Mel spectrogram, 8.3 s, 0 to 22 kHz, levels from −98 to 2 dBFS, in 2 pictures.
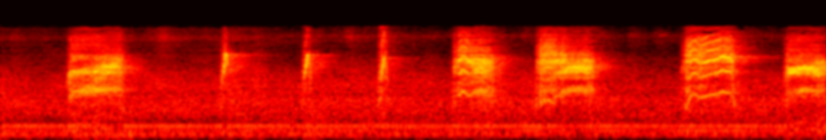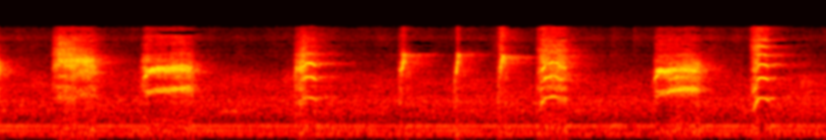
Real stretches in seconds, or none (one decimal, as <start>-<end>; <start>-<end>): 1.4-3.9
